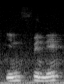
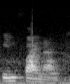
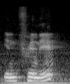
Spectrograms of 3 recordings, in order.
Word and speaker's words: infinite: this word, the pronunciation of this word is infinite, not infinite. The correct pronunciation is infinite.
